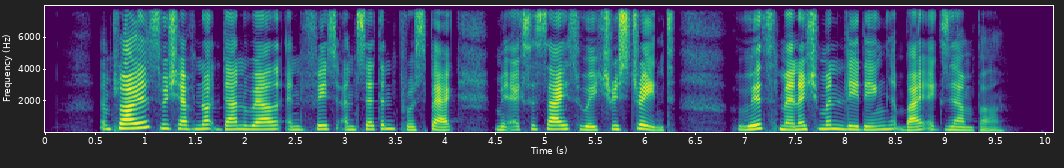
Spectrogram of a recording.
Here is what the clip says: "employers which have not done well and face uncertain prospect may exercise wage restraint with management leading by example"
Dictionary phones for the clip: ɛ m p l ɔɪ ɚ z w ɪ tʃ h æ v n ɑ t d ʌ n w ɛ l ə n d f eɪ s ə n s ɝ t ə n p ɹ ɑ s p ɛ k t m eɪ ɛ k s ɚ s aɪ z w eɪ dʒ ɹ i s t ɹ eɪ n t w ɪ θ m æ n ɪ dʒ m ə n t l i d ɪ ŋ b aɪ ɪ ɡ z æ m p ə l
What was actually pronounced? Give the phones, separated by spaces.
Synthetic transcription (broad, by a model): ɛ m p l ɔɪ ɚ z w ɪ tʃ h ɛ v n ɑ t d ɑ n w ɛ l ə n f eɪ s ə n s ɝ t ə n p ɹ ɑ s p ɛ k t m eɪ ɛ k s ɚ s aɪ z w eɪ tʃ ɹ i s t ɹ eɪ n t w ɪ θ m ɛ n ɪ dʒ m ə n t l i d ɪ ŋ b aɪ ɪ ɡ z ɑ m p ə l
